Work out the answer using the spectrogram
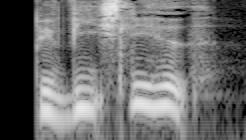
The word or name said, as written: bevislighed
